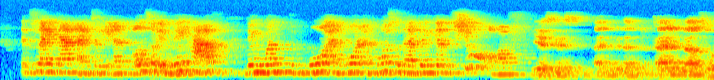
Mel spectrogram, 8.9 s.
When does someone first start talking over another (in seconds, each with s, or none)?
none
